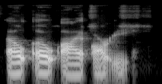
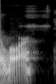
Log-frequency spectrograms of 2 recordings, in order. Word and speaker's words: Loire: In this corner of the Loire Valley, I also don't have to, that's how you say it. It's Loire. I'm going to say Loire.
